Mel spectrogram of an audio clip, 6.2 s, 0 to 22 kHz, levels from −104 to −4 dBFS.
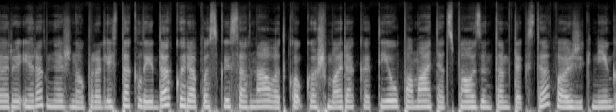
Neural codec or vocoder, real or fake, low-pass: codec, 44.1 kHz, 7.8 kbps, Pupu-Codec; fake; 19.8 kHz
